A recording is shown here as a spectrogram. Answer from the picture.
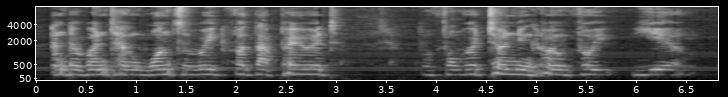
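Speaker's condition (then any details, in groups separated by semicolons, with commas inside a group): Traumatic brain injury; speech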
